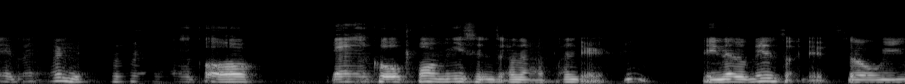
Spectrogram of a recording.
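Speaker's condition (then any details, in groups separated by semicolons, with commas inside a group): Cerebral palsy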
